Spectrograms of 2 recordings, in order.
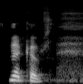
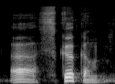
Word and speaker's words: skookum: It's not snookums. Skookum. Skookum. Skookum.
